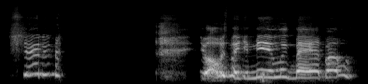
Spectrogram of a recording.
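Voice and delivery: high, laughing mock whine of a complaining viewer; mocking whiny commenter. Streamer mocks a male viewer's complaint in a high laughing whine. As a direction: whine it back at him with a laugh.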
